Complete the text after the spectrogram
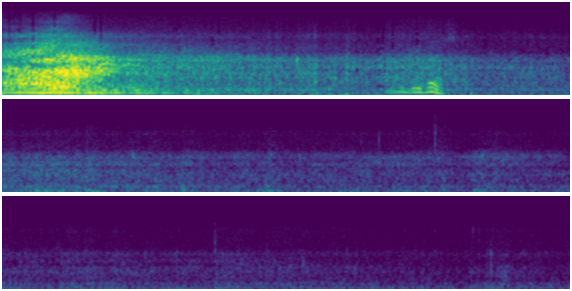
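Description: Bicycle tyres roll steadily over a paved road.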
